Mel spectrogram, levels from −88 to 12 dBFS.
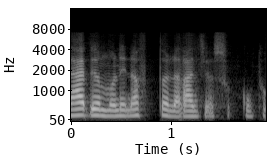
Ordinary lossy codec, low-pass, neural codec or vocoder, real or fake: MP3, 64 kbps; 7.2 kHz; codec, 16 kHz, 0.3 kbps, FocalCodec; fake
